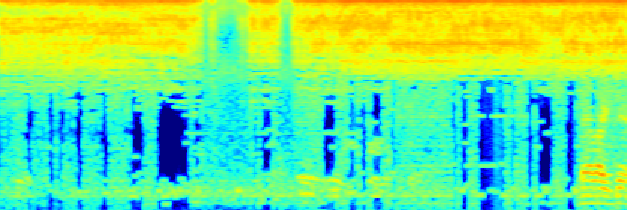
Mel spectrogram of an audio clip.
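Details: Coil tattoo machine with one big rubber band double-wrapped to avoid bouncy lines, adjusted by its sound. A high, even electric buzz cuts in and out between short runs. Normal, well-adjusted machine.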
